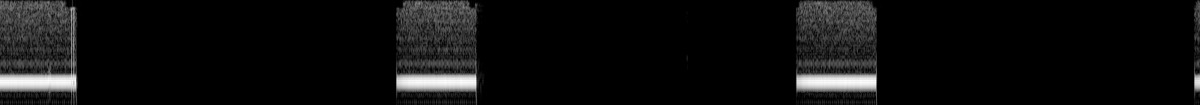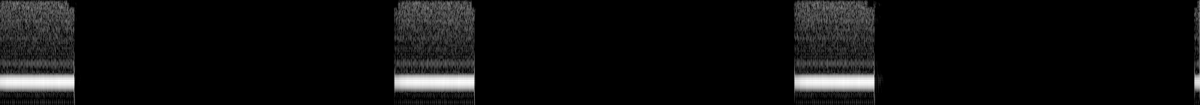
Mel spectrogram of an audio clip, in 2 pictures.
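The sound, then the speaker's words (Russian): Telephone ringback tone while a call is connecting: a steady mid-pitched beep about a second long, repeating every four seconds with silence between, heard alone with six full tones. “Мы не получили действительный ответ. Подождите, идет соединение.”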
